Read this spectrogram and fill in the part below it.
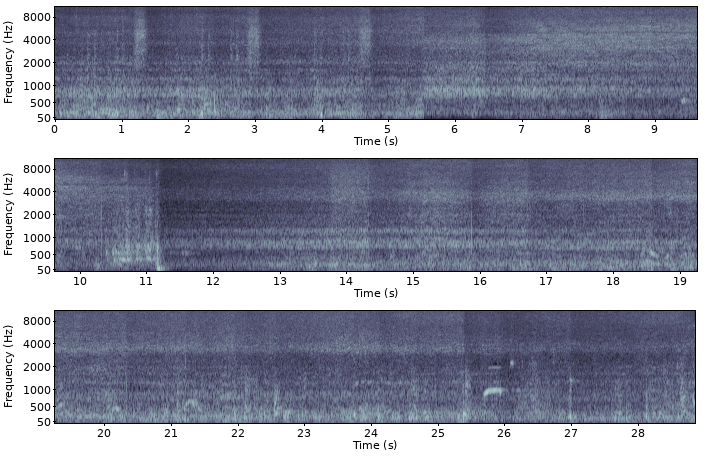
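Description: Steam hisses loudly from a locomotive.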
